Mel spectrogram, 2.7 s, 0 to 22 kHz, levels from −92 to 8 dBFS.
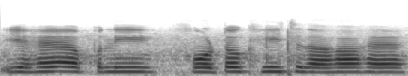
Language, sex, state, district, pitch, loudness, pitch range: Hindi, female, Punjab, Fazilka, 230 Hz, -15 LUFS, 225-240 Hz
